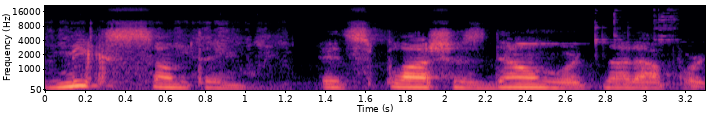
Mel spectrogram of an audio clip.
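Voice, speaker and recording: A man talks with fairly even intonation against noticeable background noise. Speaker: home cook. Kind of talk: cooking tutorial.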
